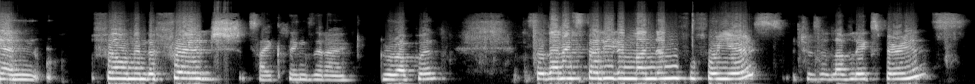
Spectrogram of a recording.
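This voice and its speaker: A young Portuguese woman in her 20s, a photographer, speaks as a guest on a conversational podcast interview, her native language being Portuguese. Her voice sits fairly high and the recording is rough. She comes across as reflective, searching for words and laughing lightly.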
